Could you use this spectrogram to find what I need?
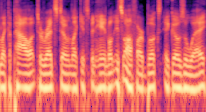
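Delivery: ordinary talk, nothing marked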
